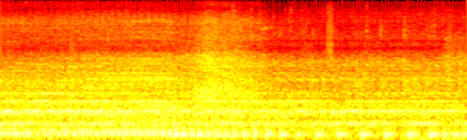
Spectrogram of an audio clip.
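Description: Motorcycle engines running in stalled traffic: a low, rapidly pulsing engine note that grows stronger about a second in.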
